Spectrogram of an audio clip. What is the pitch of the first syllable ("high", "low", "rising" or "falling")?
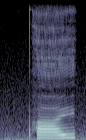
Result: rising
